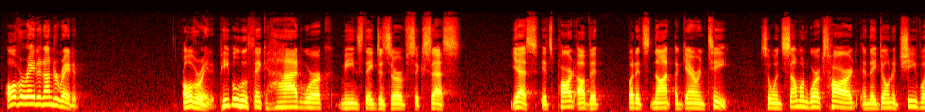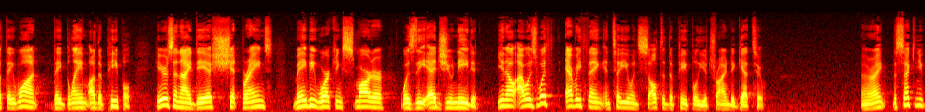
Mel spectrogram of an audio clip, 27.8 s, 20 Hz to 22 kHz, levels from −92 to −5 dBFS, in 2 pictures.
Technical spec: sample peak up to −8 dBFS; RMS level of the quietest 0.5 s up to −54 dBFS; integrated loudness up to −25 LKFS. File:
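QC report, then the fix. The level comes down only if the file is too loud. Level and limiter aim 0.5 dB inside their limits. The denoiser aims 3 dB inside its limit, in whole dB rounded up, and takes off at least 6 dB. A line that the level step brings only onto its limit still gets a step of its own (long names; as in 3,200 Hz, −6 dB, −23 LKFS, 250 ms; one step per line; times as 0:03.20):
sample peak −2.0 dBFS: out of spec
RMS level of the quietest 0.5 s −61 dBFS: in spec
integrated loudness −22.0 LKFS: out of spec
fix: level −3.5 dB
brickwall limiter −8.5 dBFS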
